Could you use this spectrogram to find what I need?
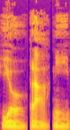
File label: "yorani", concat syllables; Affixing experiment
